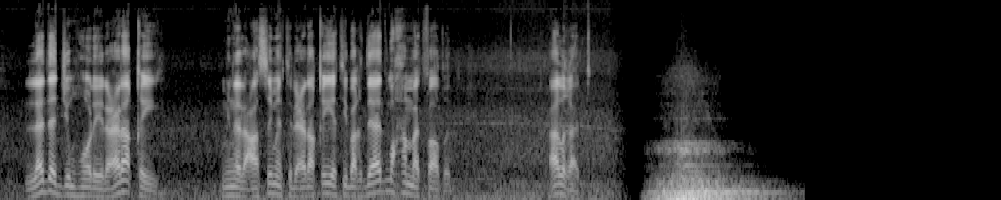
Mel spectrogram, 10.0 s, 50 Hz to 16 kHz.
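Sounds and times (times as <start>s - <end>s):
low whoosh sound effect: 6.4s - 8.0s.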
